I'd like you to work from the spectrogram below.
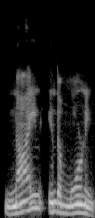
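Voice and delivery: each word drawn out slowly for learners; slow model reading. Shown as a demonstration. Teacher to Bengali students, slow careful reading. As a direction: read it slowly so students can follow. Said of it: "teacher models English phrase slowly".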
